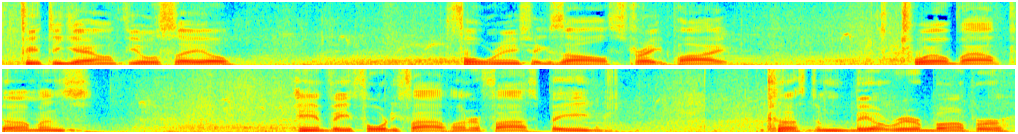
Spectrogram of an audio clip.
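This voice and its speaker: Speech comes at a very slow pace with long, frequent pauses and monotone, flat intonation. The sound is dry with no echo, with music in the background. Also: man. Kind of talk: casual show-and-tell description. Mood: relaxed, proud. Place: open country.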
